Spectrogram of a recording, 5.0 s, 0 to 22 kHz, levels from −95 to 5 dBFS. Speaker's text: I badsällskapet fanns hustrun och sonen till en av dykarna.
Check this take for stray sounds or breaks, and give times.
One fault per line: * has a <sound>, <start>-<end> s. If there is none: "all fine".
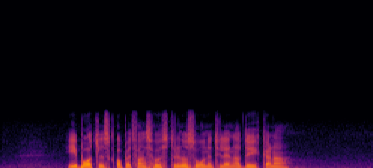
* has a dropout, 1.5-1.6 s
